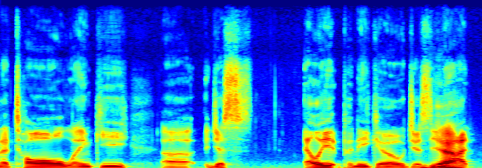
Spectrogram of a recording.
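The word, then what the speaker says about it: Panicco: I think pronounce it Panico? I think so. Because they did Panicho or something. I believe it's Panico because they did a little Panico at the disco for their Twitter.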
